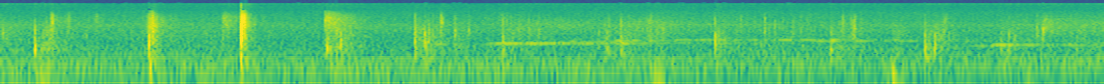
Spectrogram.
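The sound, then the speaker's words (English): Footsteps crossing a sleek Art Deco lobby, many sharp, clicking heel strikes at a steady walking pace, the first few loudest, over a faint sustained tone. “The scene changes to the dark figure of Luca Brasi walking down a sleek Art Deco lobby with pale pink walls and gleaming gold trim.”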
